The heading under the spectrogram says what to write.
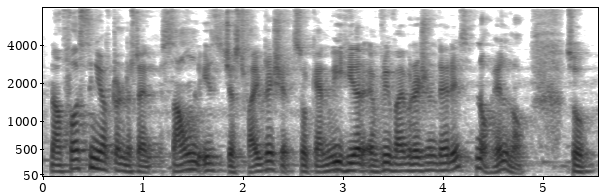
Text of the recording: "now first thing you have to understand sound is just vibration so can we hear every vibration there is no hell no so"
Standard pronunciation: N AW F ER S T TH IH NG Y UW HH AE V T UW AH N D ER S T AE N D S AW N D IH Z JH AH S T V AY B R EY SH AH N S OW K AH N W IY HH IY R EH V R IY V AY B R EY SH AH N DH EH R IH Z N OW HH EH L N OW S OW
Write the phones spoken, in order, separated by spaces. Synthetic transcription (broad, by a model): N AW F ER S T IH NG Y UW HH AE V T UW AH N D ER S T AE N D S AW N D IH Z JH AH S T V AY B R EY SH AH N S OW K AH N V IY HH IY R EH V R IY V AY B R EY SH AH N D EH R IH Z N OW HH EH L N OW S OW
